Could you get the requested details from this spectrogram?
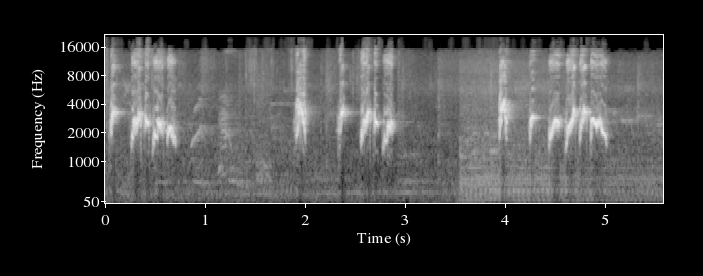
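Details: Caged red-whiskered bulbul in Thailand singing southern master-style phrases used for training young birds and exciting caged ones: short clusters of fluttering, liquid whistled notes recurring every couple of seconds over a faint background hum.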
